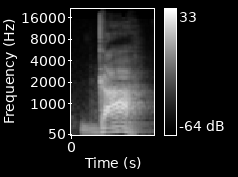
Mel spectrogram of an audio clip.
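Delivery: gá with a hard g sound. Shown as a demonstration. Teacher modelling gá with a hard g. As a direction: say gá with a hard g, like in galinha. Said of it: "Se você tem aqui".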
